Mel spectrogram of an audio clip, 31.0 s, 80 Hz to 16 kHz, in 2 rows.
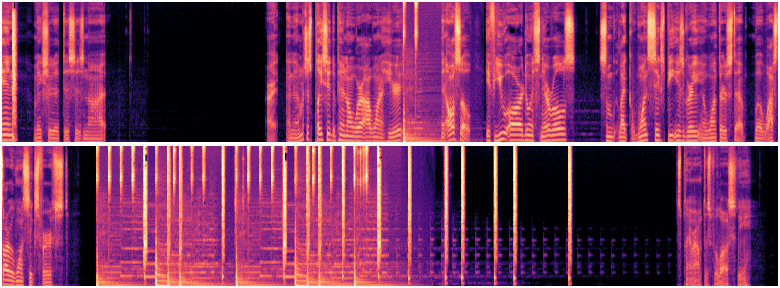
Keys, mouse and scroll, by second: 5.5 right click, 8.0 space, 8.4 space, 16.6 scroll up 1, 19.7 space, 21.8 space, 23.1 space, 24.7 double click, 28.1 ctrl+click.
